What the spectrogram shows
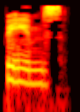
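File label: "beams", English, British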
